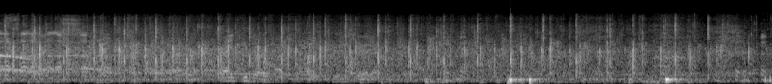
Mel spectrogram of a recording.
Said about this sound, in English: Another round of applause, please.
